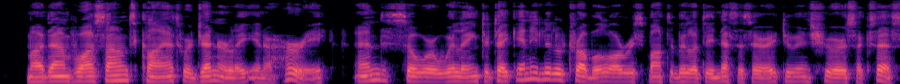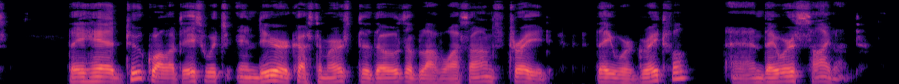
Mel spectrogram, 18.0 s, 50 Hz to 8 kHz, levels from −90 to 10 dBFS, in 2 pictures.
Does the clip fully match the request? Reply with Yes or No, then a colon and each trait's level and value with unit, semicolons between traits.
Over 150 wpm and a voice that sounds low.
No: average, 145 wpm; low, 115 Hz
